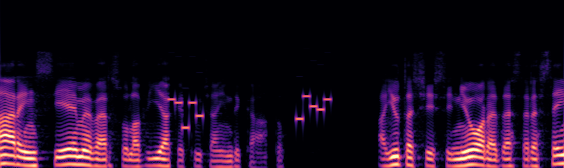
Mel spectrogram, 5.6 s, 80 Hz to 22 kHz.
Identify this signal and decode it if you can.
Five-tone selective call (ZVEI), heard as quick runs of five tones, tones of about 70 ms, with speech in Italian. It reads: 09195 44870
